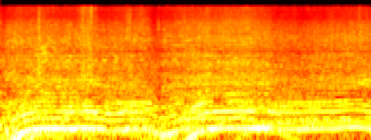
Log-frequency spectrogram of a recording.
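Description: Six-cylinder demolition derby car engines revving hard under load as the cars push against each other. The revs are held high, dipping and climbing again a couple of times.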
